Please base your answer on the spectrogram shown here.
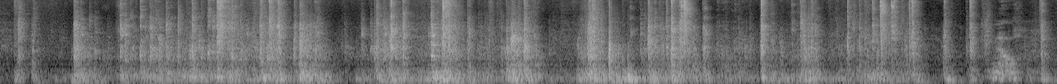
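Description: A newly installed garage door, still without its spring balance hardware, rumbles and rattles continuously as it is raised by hand, with loud clunks along the track and talk over it.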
